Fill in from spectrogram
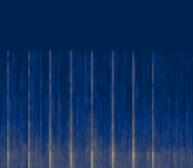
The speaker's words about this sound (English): Just give God another hand clap of praise for Pastor Matt.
